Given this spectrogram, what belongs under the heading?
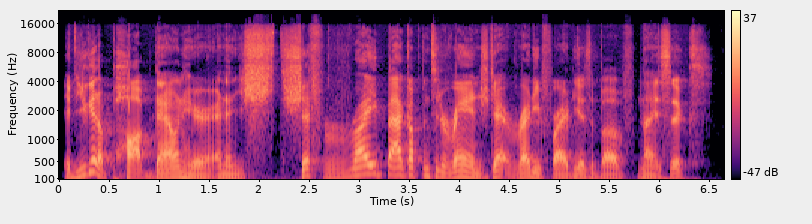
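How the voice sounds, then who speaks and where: A man's voice: medium pitch, big pitch swings, moderate pace, vocal fry. A man giving casual live commentary as a stream host, rambling informally and thinking aloud.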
